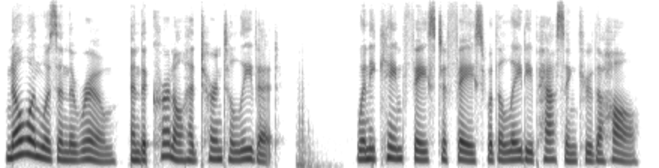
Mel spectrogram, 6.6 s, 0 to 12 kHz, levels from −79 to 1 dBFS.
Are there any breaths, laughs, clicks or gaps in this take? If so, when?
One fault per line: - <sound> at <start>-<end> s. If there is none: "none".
- thud at 3.0-3.4 s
